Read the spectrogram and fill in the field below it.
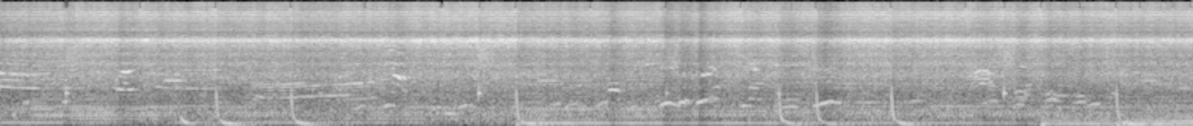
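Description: Haew Suwat Waterfall in Khao Yai, Thailand, running high, roars in a loud, constant rush of water while people talk over it.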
